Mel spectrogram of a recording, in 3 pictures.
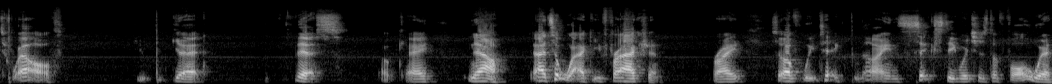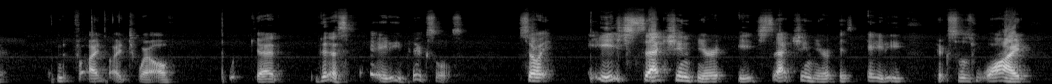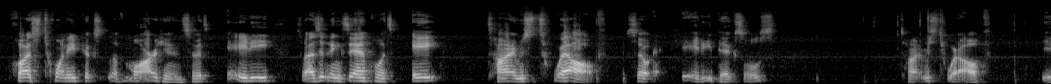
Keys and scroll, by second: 0.0-1.3 typing, 8.1-9.7 typing, 10.8-12.6 typing, 29.7-31.1 typing.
